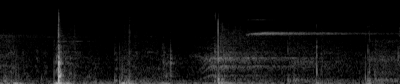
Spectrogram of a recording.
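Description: Basketball bouncing on a hardwood gym floor: one sharp bounce about half a second in, then a few softer knocks spread out over the rest. A thin high squeal holds through the second half.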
